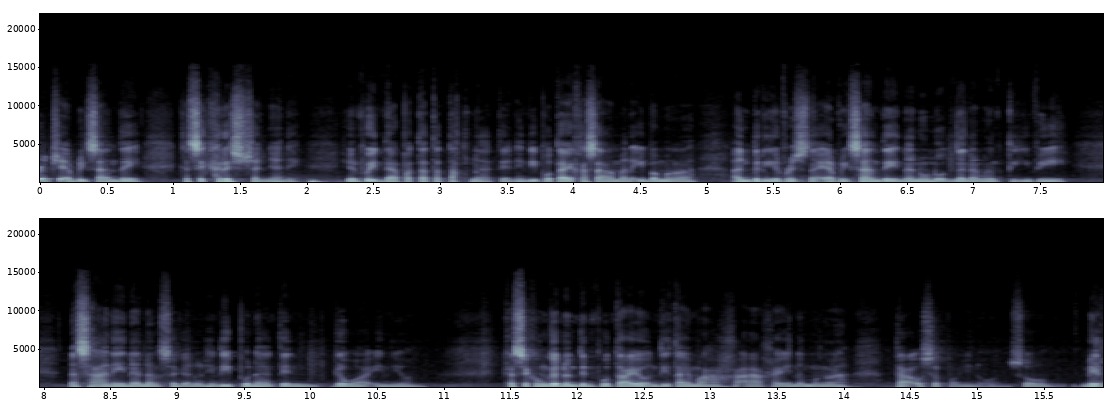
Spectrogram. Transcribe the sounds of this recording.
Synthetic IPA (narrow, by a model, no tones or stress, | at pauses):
t͡ʃʔɛvɹisɐnd̪ej | kɐsɛkɾist͡ʃɐnjanɛjʊnpʊjʊŋd̪aːpɐt̪̚ːɐt̪ɐt̪ak̚naːt̪ɪnhɪnd̪iːpʊt̪aːjokɐsaːmɐnɐŋʔɪbaŋmɐŋa | ʔɐ̰nbɪliːvɛɹsnɐŋʔɛvɹisand̪ɛjnɐnuːnoʔod̪nɐlɐŋnɐŋt̪iːvi | nɐsaːnɐjnɐlaŋsɐɡɐno̞nhɪnd̪iːpʊnaːt̪ɪnɡɐwaːʔɪnjon | kɐsɛkʊŋɡɐno̞nd̪ɪnpʊt̪aːjo̞hɪnd̪iːt̪aːjomɐkakɐ̰ʔaːkɐjnɐŋmɐŋa | t̪a̰ːʔo̞sɐpɐŋɪnoʔo̰nso̞mɛ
